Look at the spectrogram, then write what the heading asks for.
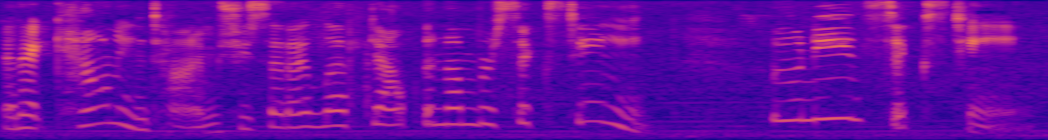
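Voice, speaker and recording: A woman reading a children's picture book aloud in an expressive, animated way, stressing and drawing out key words. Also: sits high, a little hiss or hum, rough recording. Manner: animated, storytelling with emphatic stresses and drawn-out words. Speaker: read-aloud presenter.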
